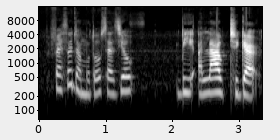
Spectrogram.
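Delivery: ordinary delivery, nothing marked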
